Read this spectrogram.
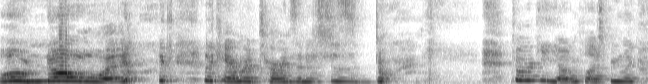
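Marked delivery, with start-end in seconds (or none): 0.0-1.1 very loud, long, drawn-out horrified wail. Retelling a scene where a character looks through the window: horrified cry. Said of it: "his horrified look, like".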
